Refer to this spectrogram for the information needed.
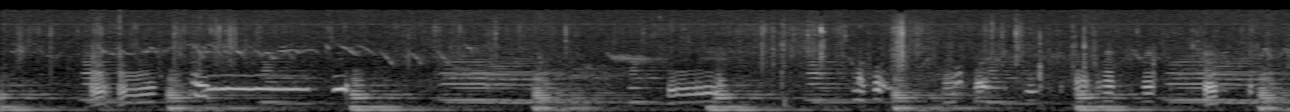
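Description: Several backyard chickens in a Seattle suburb cluck and squawk in quick, overlapping bursts, lively, over a steady low rhythmic thump that runs underneath throughout.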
